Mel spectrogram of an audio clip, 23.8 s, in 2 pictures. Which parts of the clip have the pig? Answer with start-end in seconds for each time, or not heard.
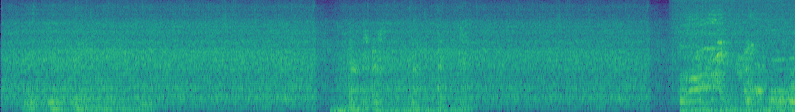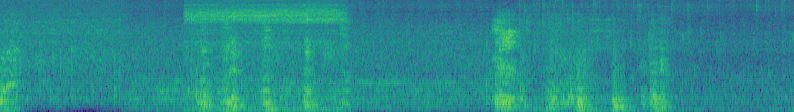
0.3-2.3, 4.9-7.1, 10.2-12.2, 14.7-17.1, 19.3-22.0.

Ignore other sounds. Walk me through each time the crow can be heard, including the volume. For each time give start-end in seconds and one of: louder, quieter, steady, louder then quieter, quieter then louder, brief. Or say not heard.
not heard.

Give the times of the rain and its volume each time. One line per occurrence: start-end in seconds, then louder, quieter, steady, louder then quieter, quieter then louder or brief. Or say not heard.
0.0-23.8 quieter.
